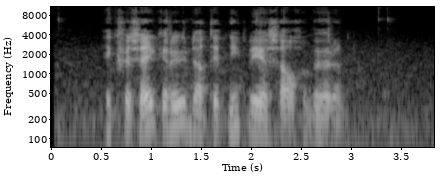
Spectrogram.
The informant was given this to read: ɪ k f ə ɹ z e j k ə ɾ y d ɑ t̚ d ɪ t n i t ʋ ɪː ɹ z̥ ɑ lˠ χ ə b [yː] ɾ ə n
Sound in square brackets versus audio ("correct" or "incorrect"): incorrect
